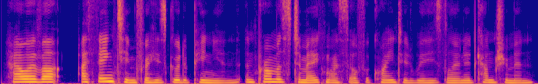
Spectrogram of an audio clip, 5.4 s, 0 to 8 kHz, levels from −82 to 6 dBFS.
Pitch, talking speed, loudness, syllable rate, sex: 210 Hz, 200 wpm, -18 LUFS, 6.1 syllables/s, female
